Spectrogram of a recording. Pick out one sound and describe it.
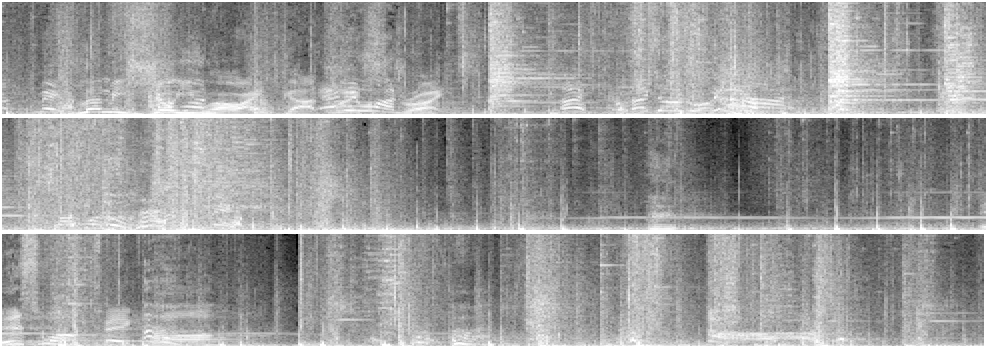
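Sword blades clash and slash with sharp metallic rings.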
